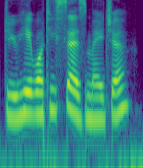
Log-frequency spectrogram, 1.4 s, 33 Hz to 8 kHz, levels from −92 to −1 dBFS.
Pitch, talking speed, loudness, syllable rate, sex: 195 Hz, 295 wpm, -16 LUFS, 6.6 syllables/s, female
